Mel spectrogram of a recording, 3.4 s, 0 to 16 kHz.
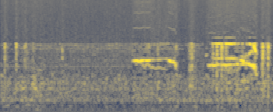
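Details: Begging cries of peregrine falcon chicks being fed in Toruń, Poland, on 30 April 2022: after a quiet, hissy start, short thin wavering wails appear in the second half.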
